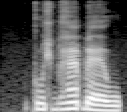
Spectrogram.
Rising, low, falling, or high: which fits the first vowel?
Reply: low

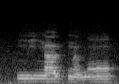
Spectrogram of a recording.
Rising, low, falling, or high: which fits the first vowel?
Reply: high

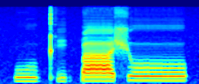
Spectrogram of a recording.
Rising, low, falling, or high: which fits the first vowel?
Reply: low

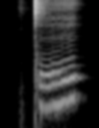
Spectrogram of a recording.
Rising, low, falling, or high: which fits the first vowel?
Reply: rising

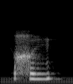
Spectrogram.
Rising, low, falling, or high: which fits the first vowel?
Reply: high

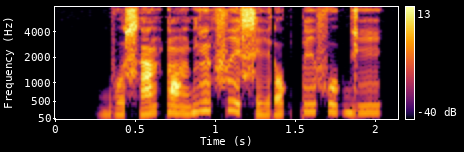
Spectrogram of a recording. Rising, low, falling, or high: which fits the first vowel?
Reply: low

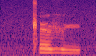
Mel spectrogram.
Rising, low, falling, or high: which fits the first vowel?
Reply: high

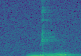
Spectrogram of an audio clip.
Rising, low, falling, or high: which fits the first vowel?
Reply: low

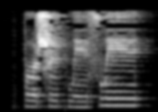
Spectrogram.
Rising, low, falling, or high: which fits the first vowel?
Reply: high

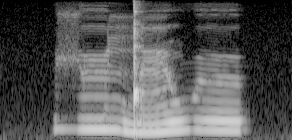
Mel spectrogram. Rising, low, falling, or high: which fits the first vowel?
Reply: high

